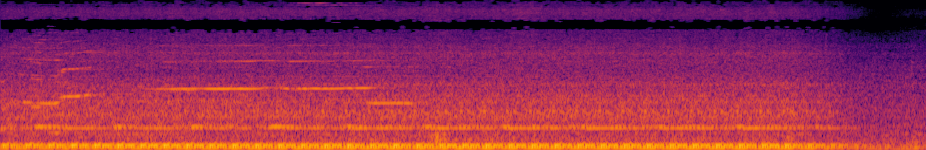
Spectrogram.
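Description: Train running on rails: a steady low rumble with thin high-pitched wheel squeal over it, the noise dropping off about six seconds in.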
